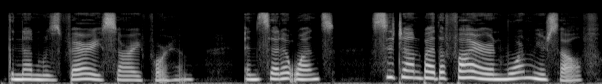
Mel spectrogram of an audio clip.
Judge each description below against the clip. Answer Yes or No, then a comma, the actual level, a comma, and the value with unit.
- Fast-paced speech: No, average, 190 wpm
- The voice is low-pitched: No, high, 240 Hz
